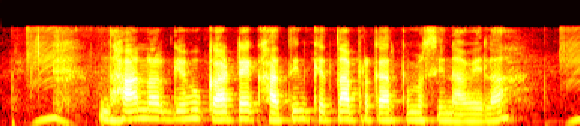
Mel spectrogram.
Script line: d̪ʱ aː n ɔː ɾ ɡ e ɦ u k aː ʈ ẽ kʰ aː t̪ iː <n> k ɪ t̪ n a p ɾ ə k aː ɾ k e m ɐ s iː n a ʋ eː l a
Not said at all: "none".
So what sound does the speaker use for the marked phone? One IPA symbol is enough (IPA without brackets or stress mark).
n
